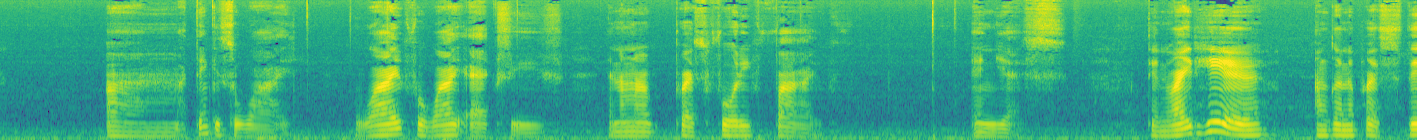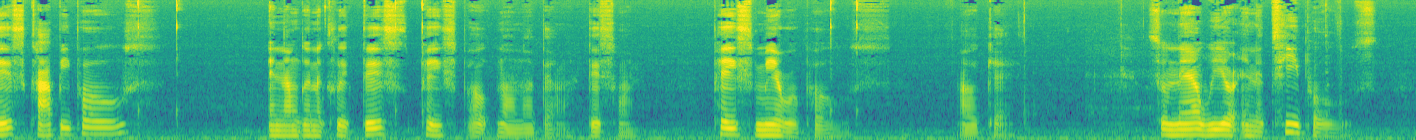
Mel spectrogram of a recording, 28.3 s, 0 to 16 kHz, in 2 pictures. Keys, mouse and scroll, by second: 18.4-28.3 drag.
